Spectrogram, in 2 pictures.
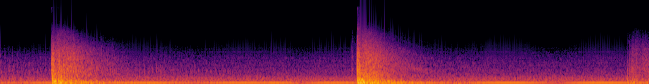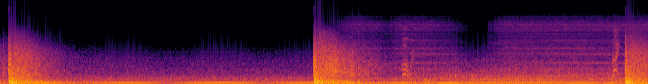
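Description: A heavy cannon fires loud booming shots that echo away.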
